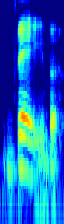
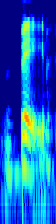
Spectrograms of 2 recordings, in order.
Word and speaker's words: babe: of baby we have babe okay because this is becoming a silent E so we're not really hearing that so just babe now that's not the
